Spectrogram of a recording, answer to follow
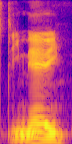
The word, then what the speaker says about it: dîner: Diner, but in French it's dîner, to have dinner.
